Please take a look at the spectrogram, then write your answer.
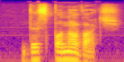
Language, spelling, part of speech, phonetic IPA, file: Polish, dysponować, verb, [ˌdɨspɔ̃ˈnɔvat͡ɕ], Pl-dysponować.ogg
